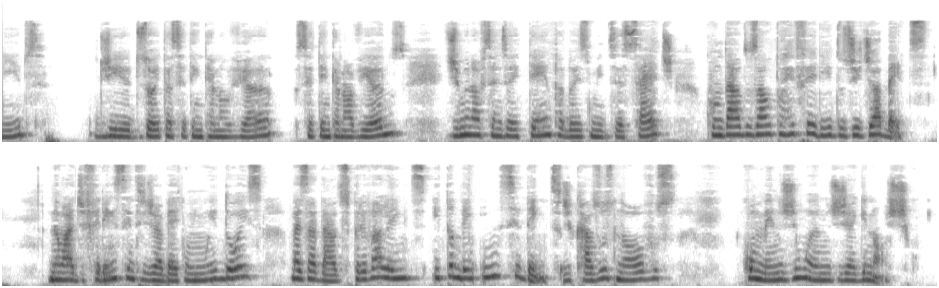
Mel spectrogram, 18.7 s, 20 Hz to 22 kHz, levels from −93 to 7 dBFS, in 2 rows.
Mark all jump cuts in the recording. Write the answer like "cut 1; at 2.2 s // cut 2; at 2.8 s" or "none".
cut 1; at 11.2 s // cut 2; at 15.0 s

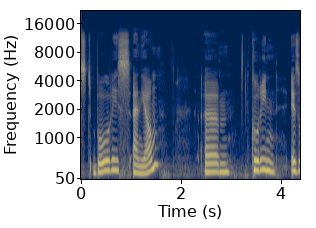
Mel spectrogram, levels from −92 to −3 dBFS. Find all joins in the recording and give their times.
cut 1; at 1.0 s

